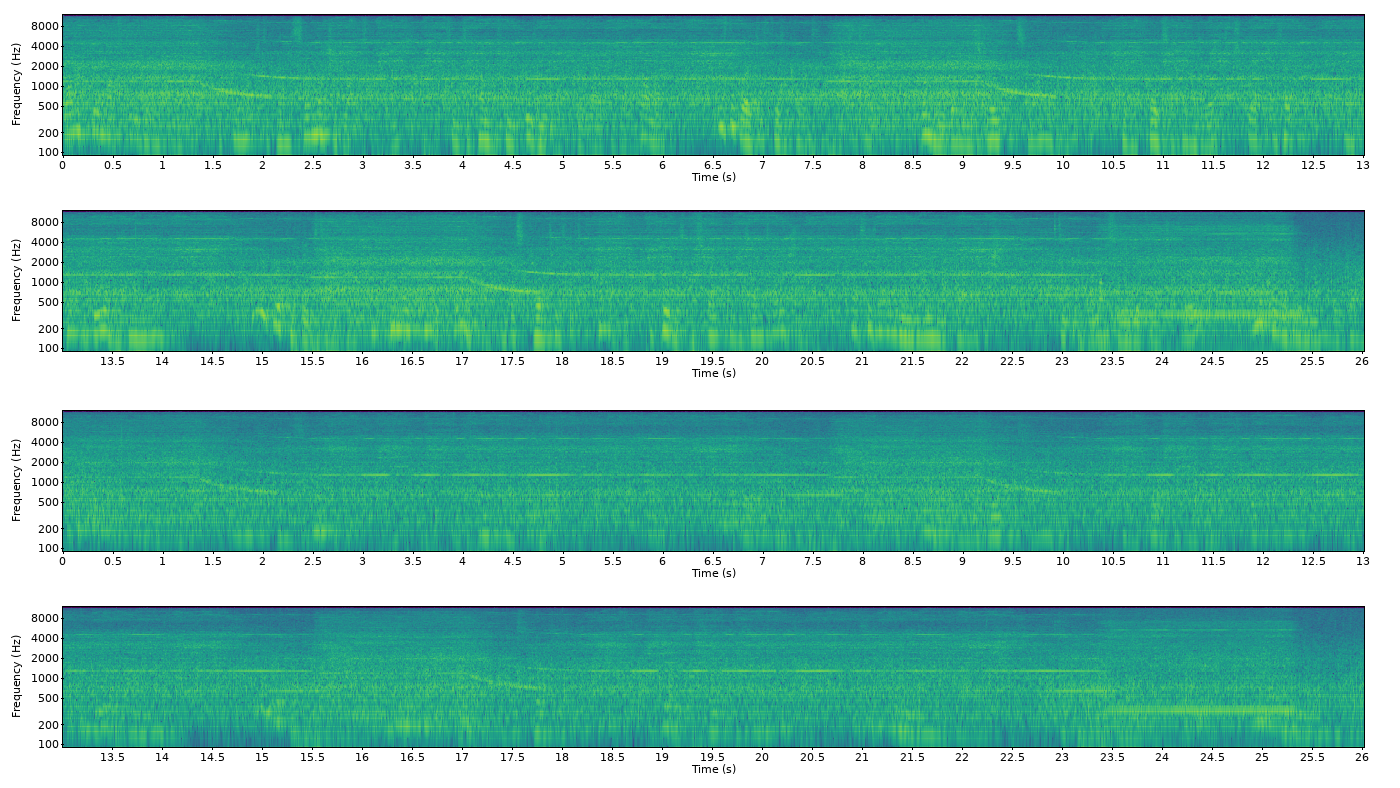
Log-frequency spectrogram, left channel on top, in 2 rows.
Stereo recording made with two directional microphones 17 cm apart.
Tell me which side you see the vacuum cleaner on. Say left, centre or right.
left.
